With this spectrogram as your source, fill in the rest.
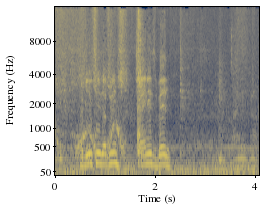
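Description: Oil sizzles in a hot wok.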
